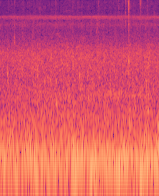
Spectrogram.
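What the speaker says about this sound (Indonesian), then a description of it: "tiba-tiba turun hujan" Steady rain falling on a papaya, banana and eggplant garden, an even dense hiss of drops with a low rumbling undertone, continuous and close, no voices.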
